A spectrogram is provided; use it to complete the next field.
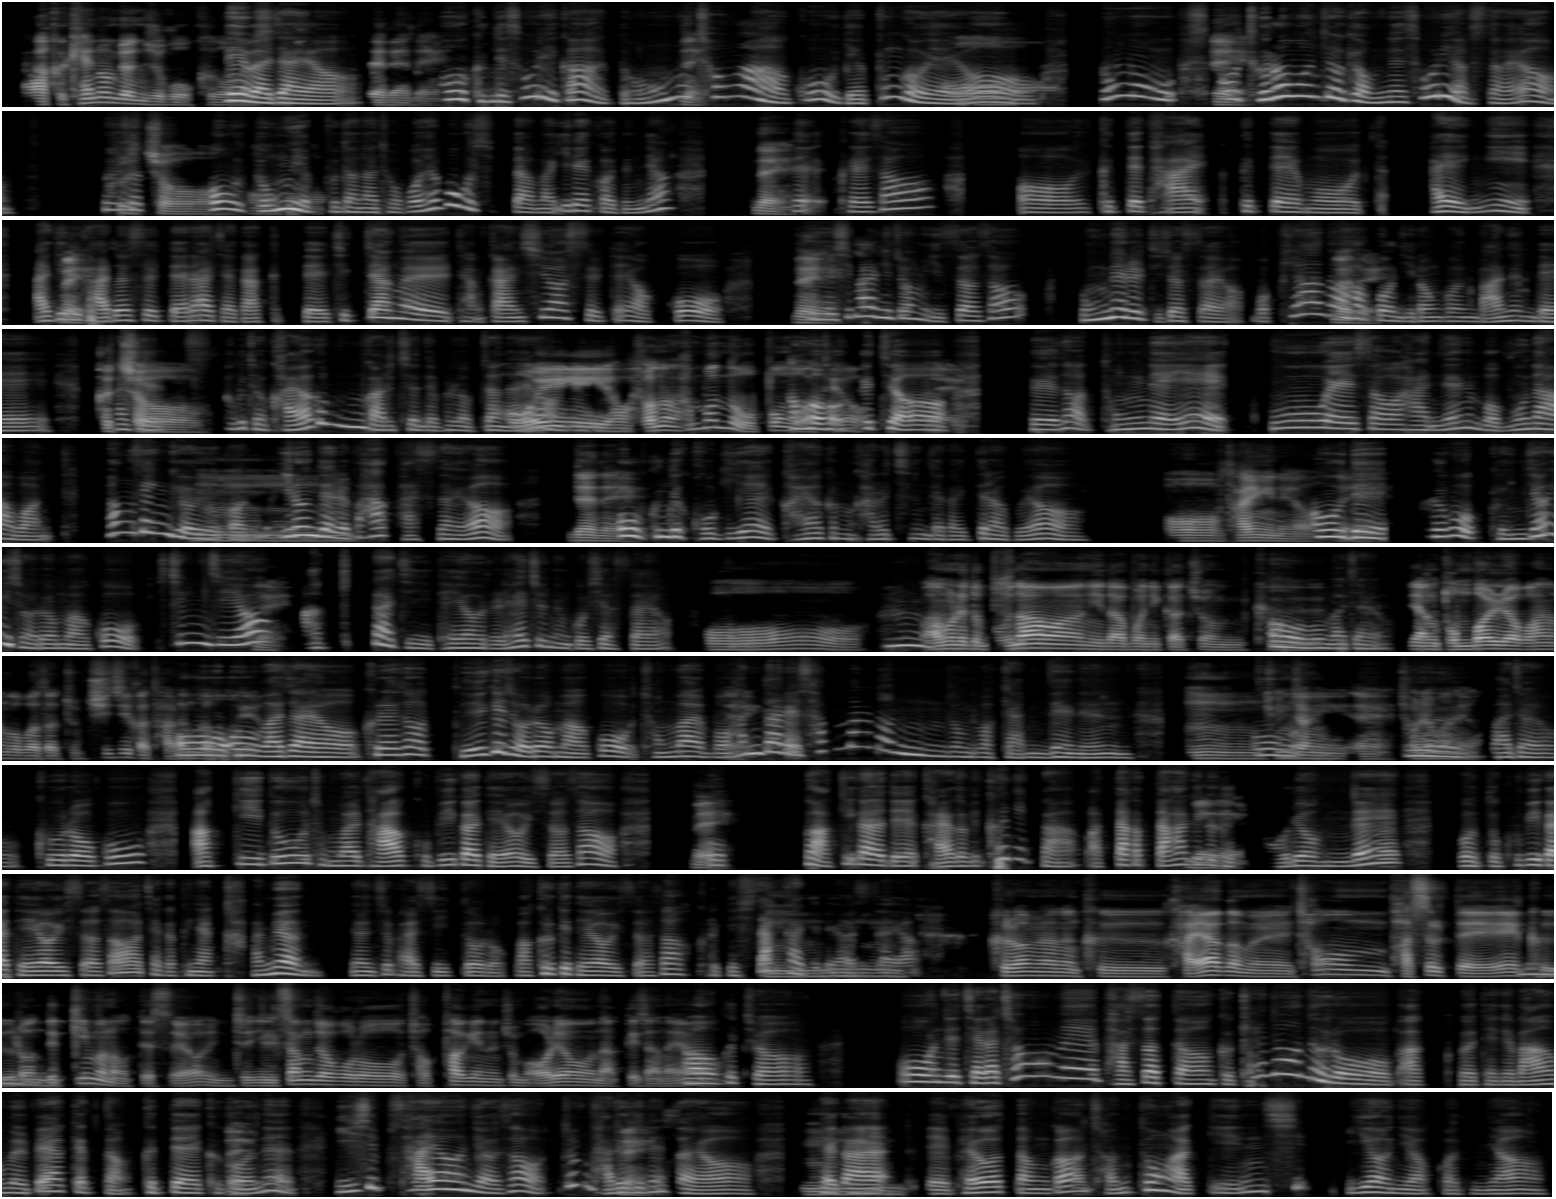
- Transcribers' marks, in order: tapping; other background noise; laughing while speaking: "어"
- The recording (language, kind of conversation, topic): Korean, podcast, 그 취미는 어떻게 시작하게 되셨어요?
